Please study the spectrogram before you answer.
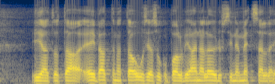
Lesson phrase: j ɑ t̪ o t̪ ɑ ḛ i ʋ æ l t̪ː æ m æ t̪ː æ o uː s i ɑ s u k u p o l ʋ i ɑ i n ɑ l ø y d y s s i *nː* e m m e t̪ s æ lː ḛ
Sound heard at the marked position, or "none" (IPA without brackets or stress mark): nː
